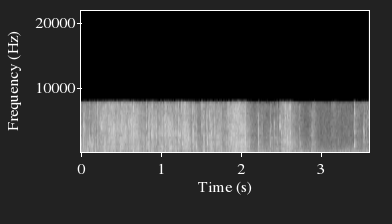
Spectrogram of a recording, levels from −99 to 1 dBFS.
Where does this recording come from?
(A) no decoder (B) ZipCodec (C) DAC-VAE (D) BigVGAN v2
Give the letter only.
A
